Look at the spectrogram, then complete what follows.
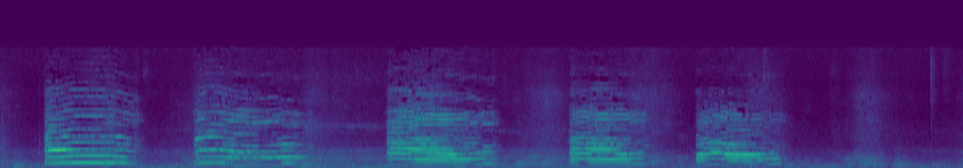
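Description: A domestic cat meowing five times in a row. Each meow is drawn out for about a second and bends in pitch, with short pauses between them.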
